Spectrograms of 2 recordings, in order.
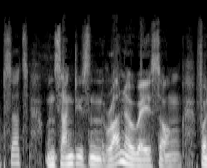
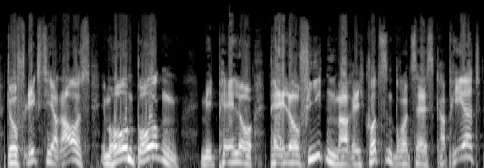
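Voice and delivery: angry bully with raised pitch; growled threat; 5 semitones higher than usual. A narrator's reading. Giant threatening to throw the man off the train, growling. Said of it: "knurrte der Fleischberg".

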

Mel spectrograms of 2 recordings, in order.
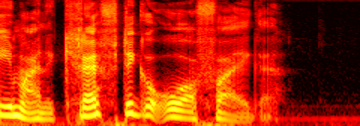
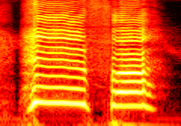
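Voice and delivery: high, loud desperate cry for help; shouting for help; 12 dB louder than usual. A narrator's reading. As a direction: scream it from far off. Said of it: "Der Schrei kam von rechts und noch einmal".

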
